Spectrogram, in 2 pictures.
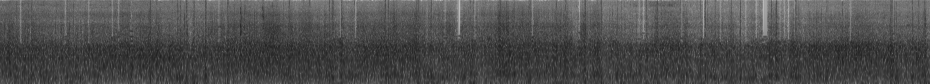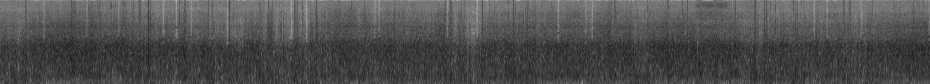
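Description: Wind rushes loudly and steadily past the microphone.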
